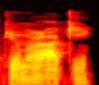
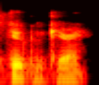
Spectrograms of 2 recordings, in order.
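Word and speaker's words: Tucumcari: And then I knew some kids that when I was young, they called it Tumaraki, but it's Tuk Carry.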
